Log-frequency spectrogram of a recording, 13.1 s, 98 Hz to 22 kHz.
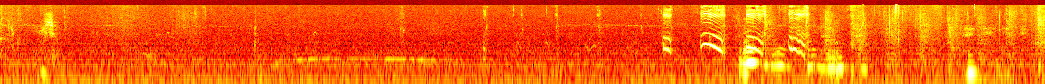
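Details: Puppy, filmed 9 November 2021, giving a quick run of high, rising and falling whimpers and yelps late on, after a long quiet stretch with a faint low hum and a soft drawn-out tone.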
